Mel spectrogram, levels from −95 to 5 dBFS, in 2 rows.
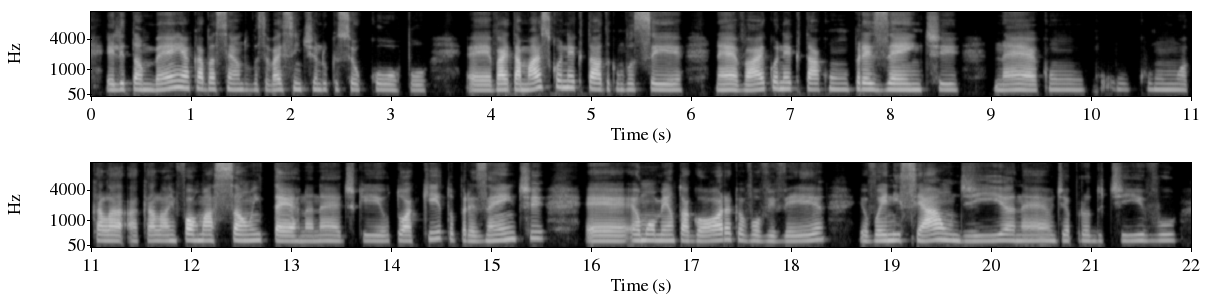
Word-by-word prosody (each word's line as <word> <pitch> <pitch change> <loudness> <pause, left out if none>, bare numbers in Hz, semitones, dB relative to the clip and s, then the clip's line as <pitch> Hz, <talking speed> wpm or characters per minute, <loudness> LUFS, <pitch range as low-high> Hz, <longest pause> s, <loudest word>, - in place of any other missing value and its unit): ele 180 +2 -1
também 195 +4 +2
acaba 210 -2 +1
sendo 190 -2 -2
você 185 0 -10
vai 180 +1 +1
sentindo 195 0 -6
que - - -20
o - - -6
seu 185 +1 -3
corpo, 175 -2 -9 0.4
eh, 170 0 -1
vai 185 +2 +8
estar 185 0 +5
mais 190 +7 +5
conectado 235 -5 +1
com 185 - -14
você, 180 -1 -2 0.3
né, 180 0 +5
vai 175 +3 +5
conectar 210 -2 -1
com 195 0 -9
o 190 - -13
presente, 185 -1 0 0.3
né, 175 0 +2
com 180 0 -12
com 190 -3 -23
com 185 -1 -11
aquela 180 0 +3
aquela 180 +1 -1
informação 185 0 +3
interna, 170 -4 +2
né, 175 +1 -3
de - - -5
que: 175 -1 -8
"Eu 170 0 -8
estou 180 0 +1
aqui, 180 +6 -1
estou 215 -4 -10
presente, 195 +8 -2 0.4
eh, 175 0 +1
é 190 - +1
o - - +1
momento 185 -1 0
agora 180 +4 +3
que 215 - -9
eu 195 - -4
vou 180 0 -5
viver. 170 +5 -5 0.3
Eu 170 - -8
vou 185 +2 -3
iniciar 190 +1 +5
um 200 -2 -4
dia, 175 +3 -4
né, 95 - -4
um 90 - -9
dia 180 - -7
produtivo", 180 +1 -10
185 Hz, 160 wpm, -24 LUFS, 175-195 Hz, 0.4 s, vai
